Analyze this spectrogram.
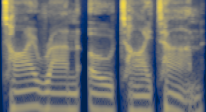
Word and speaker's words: Tyrannotitan: It included Tyrannotitan, pronounced Tyran O Titan, in a slightly earlier layer of rock.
